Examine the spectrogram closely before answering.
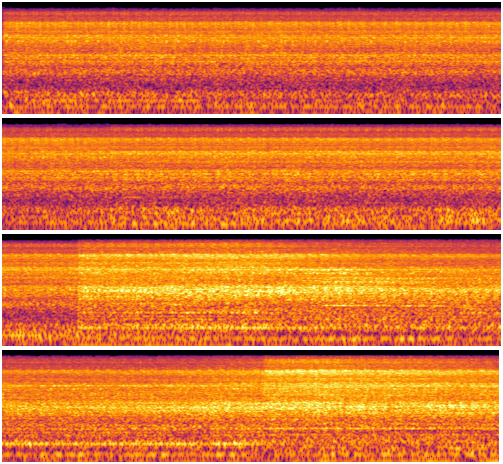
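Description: International box truck's diesel engine idling steadily. It gets louder and fuller about halfway through.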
